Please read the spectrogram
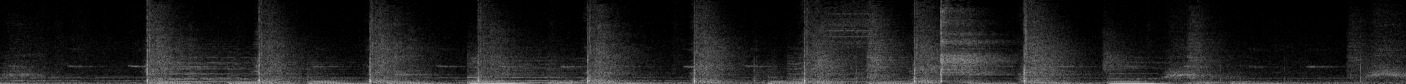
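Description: Gloved punches landing on a heavy punching bag: a run of about a dozen sharp thuds, each well under a second apart. Rap music with heavy bass plays behind them.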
